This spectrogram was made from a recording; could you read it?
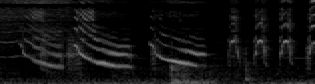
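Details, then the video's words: Laughingthrush (khướu) singing: loud descending whistled slurs falling in pitch, three long sweeps followed by short rapid rising-falling notes, in a quiet indoor setting. "tiếng chim khướu hót"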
